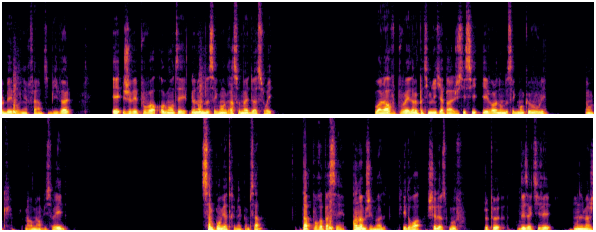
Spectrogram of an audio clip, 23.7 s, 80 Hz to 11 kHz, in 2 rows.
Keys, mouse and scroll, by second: 6.9 click, 8.2 click, 12.1 z, 17.7 Tab, 19.7-20.7 right drag, 21.9 click.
